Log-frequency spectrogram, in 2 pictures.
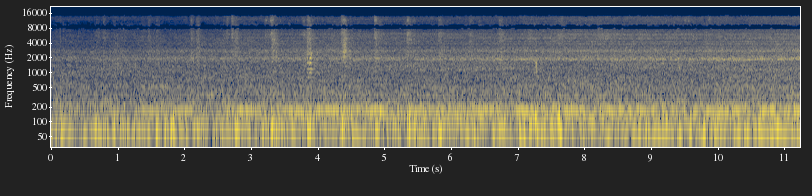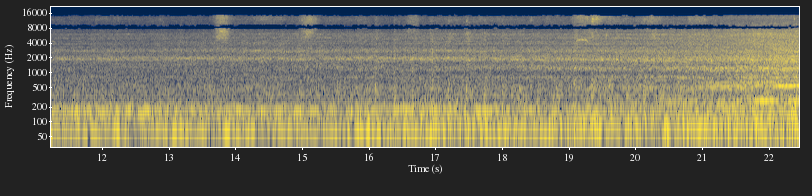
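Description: NJ Transit multilevel commuter train rolling past, a steady low rumble of wheels on rail with a constant hum, slowly growing louder. Near the end the electric locomotive draws close, adding louder steady tones.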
